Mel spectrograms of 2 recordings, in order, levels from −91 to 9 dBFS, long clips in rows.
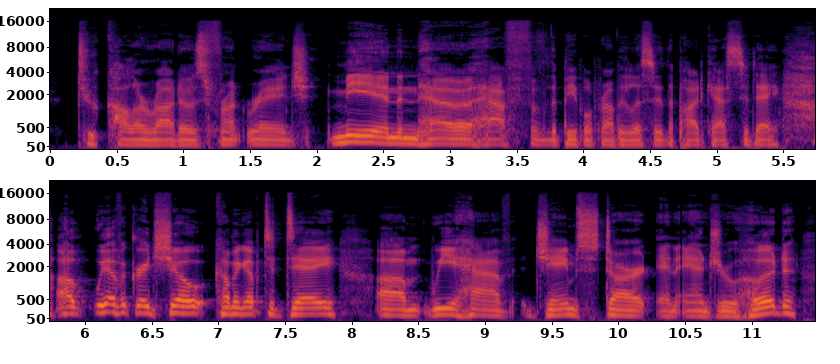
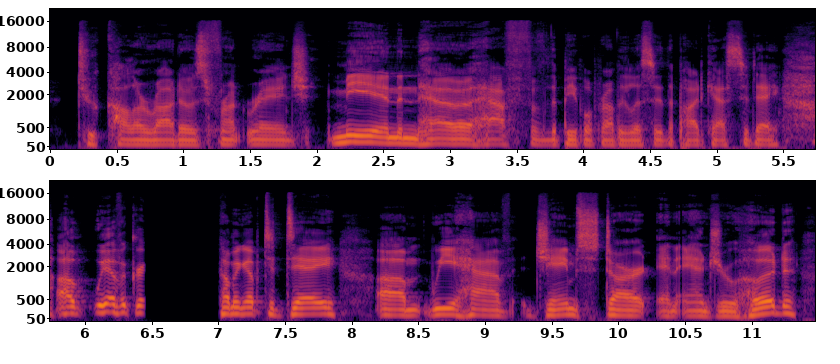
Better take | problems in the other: first | audio cutting out; at 6.5 s for 0.5 s

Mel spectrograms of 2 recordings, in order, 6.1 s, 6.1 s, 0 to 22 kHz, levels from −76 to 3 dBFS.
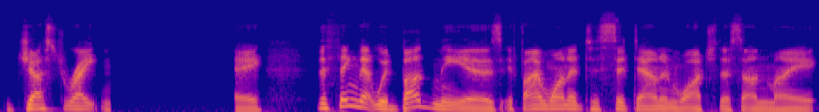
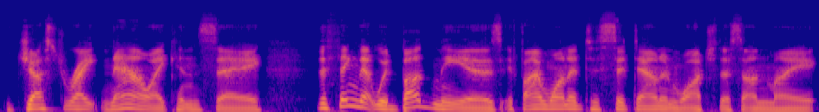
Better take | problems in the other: second | audio cutting out; at 1 s for 1 s

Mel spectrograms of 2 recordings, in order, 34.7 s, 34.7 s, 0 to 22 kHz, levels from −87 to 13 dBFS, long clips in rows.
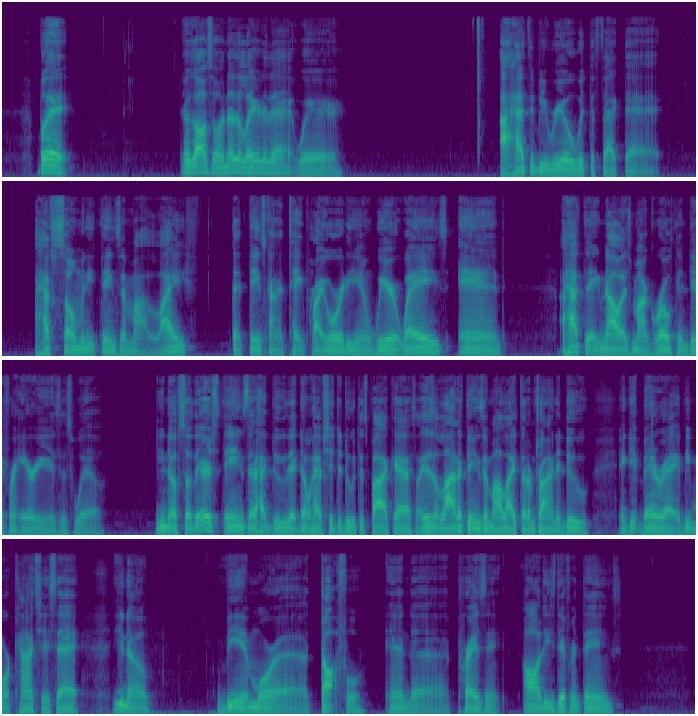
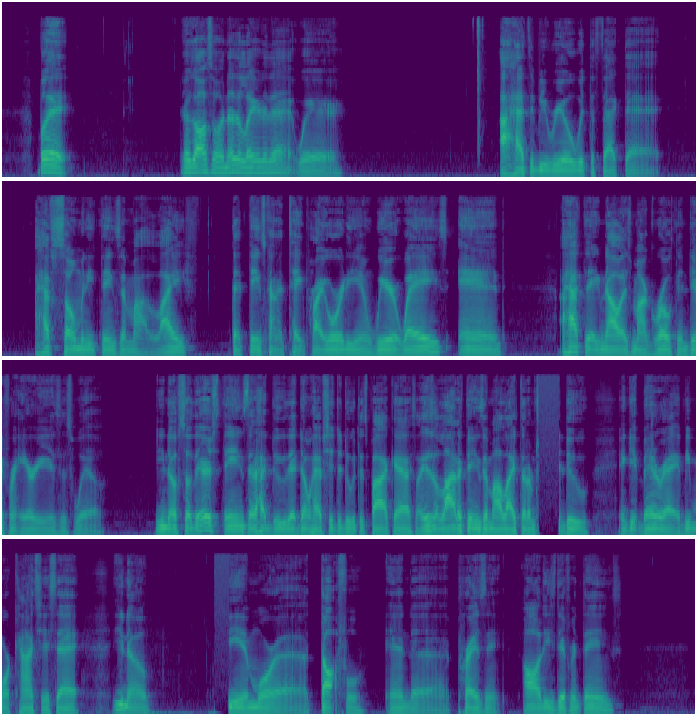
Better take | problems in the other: first | audio cutting out; filled with static; at 24 s and at 29 s

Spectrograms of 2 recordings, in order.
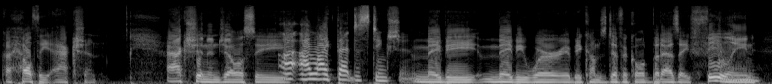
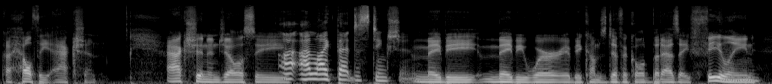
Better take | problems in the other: second | distortion; slight; 10 dB below the speech

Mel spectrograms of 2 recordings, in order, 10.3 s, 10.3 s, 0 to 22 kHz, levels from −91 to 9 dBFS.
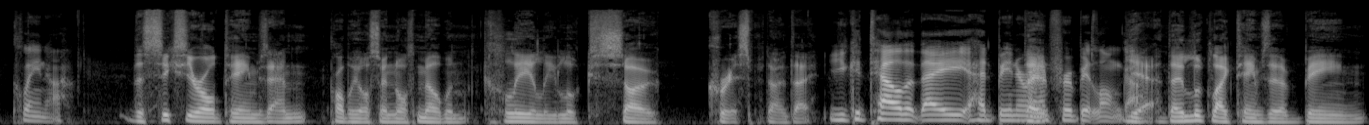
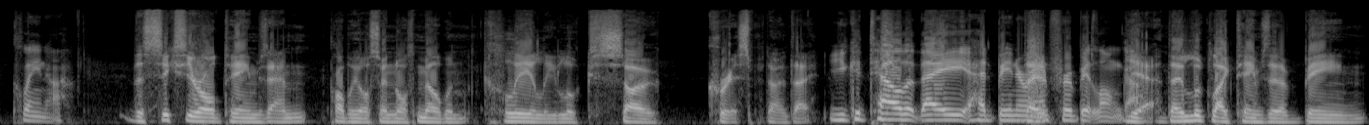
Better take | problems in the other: first | distortion; slight; 2% of the sound clipped

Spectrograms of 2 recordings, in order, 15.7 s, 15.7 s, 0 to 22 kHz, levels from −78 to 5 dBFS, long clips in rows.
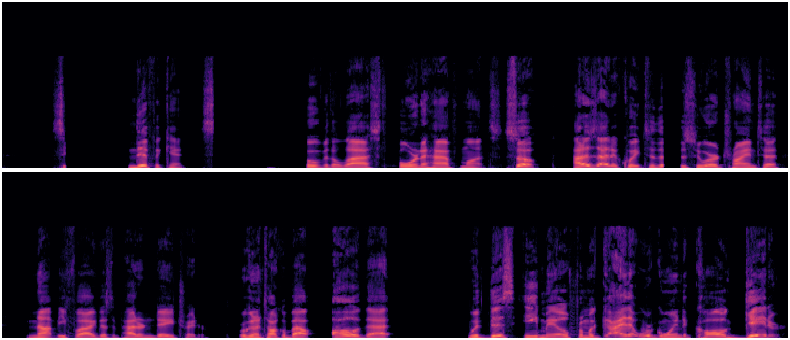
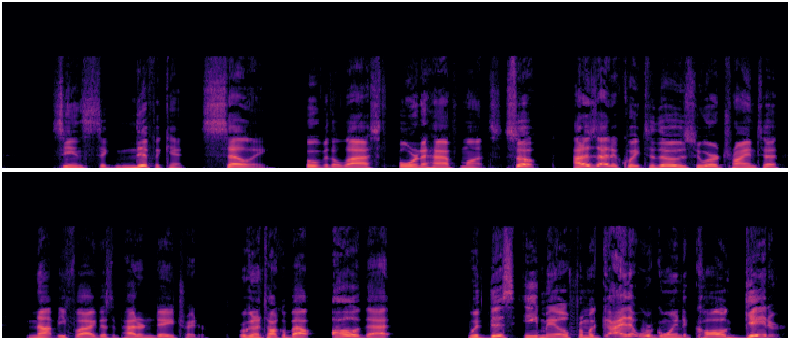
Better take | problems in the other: second | audio cutting out; at 0.5 s for 0.5 s, at 2 s for 0.5 s and at 6.5 s

